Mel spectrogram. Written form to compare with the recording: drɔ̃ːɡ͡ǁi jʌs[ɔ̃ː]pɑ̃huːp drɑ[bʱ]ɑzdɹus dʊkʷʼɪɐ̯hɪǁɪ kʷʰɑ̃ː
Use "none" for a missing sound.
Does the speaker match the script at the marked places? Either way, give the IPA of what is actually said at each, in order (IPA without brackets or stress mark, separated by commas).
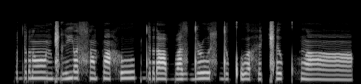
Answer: ɔ̃, b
